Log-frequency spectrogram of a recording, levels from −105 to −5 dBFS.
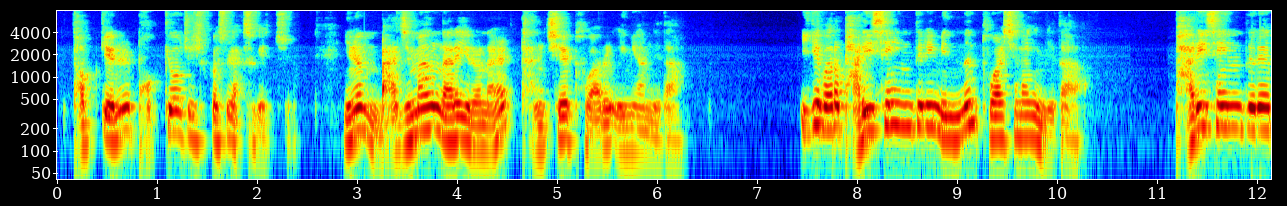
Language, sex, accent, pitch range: Korean, male, native, 140-210 Hz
